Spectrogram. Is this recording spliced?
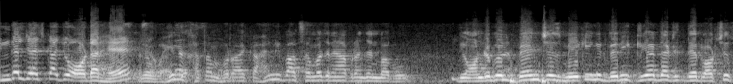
no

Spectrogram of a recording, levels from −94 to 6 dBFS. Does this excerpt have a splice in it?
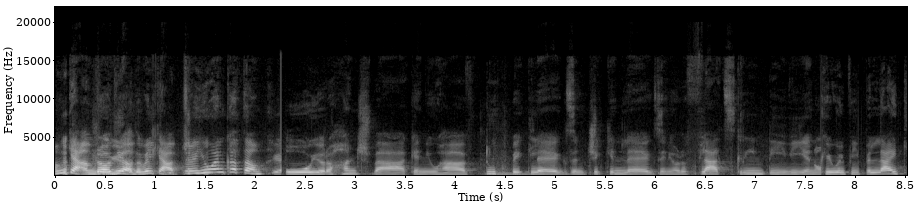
yes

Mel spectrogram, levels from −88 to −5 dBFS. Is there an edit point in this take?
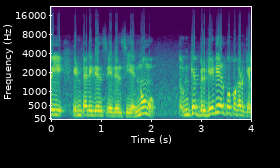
yes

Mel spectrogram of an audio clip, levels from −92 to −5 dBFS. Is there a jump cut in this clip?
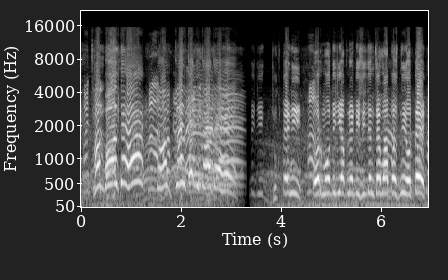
yes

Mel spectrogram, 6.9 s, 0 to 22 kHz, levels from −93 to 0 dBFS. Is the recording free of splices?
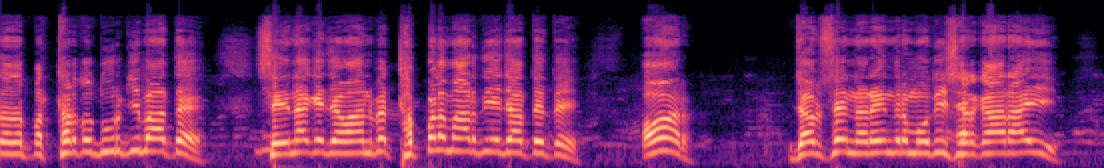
yes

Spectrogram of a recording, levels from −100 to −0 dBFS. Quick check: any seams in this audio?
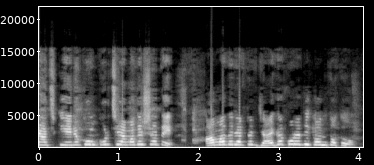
yes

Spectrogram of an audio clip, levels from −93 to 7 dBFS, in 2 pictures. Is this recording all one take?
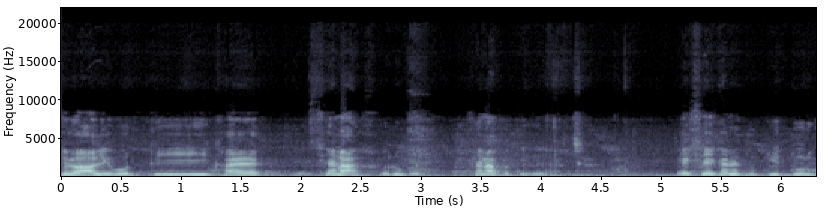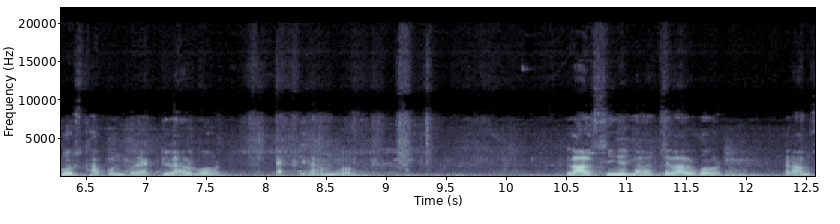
yes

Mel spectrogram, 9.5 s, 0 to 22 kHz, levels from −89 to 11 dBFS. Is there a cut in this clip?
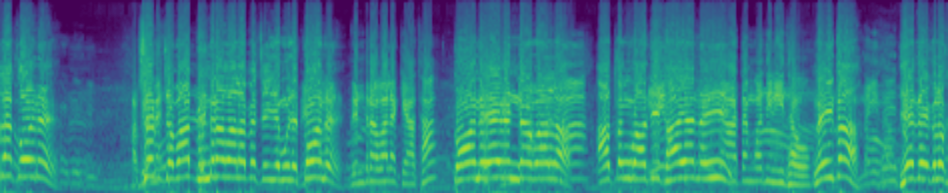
no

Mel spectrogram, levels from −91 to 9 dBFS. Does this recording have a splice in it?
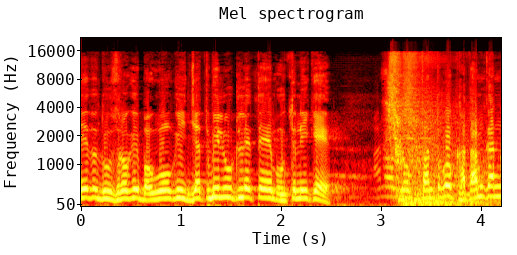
yes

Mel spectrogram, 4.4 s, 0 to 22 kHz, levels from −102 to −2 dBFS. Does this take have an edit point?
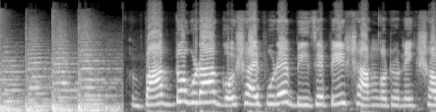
no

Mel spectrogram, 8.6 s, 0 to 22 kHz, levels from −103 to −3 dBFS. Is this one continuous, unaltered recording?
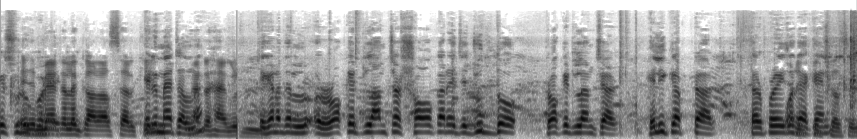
no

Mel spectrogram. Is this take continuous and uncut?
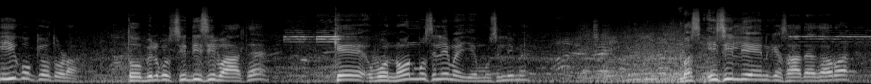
yes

